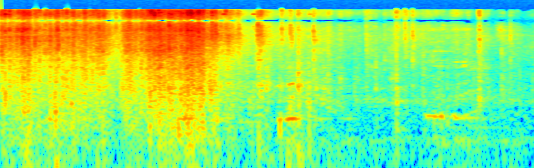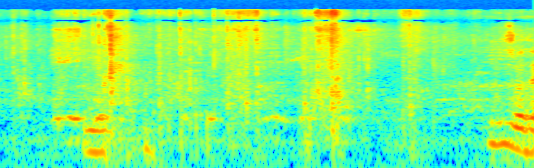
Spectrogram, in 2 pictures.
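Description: Thin clear plastic bag crinkling as a boxed item is pulled out of it, loud for about the first two seconds, then giving way to quieter handling rustles and small clicks.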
